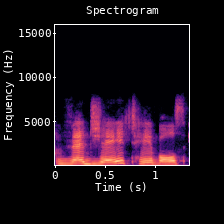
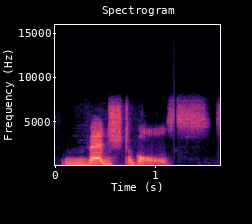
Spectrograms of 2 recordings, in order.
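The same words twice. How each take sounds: First: The word is said with four syllables. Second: The word is said with three syllables. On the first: The speaker calls it wrong. "It's not vegetables" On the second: The speaker calls it right. "it's just vegetables"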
